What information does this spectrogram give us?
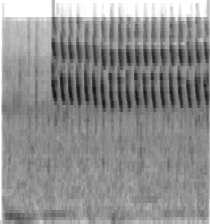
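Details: Cililin song from a master recording meant to teach songbirds, clear with pauses: after half a second of quiet, rapid high thin notes repeat about eight times a second in a steady chattering trill.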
